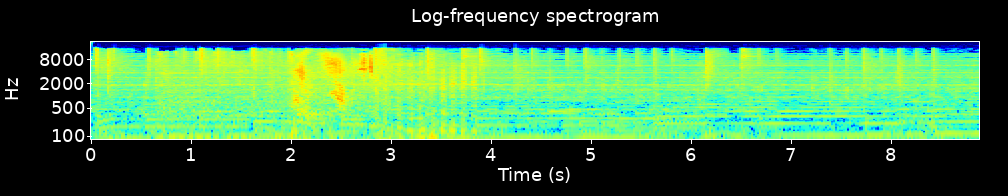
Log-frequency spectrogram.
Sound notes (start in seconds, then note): 1.9 electronic whoosh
